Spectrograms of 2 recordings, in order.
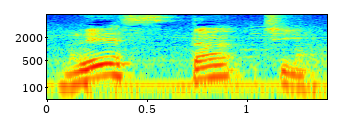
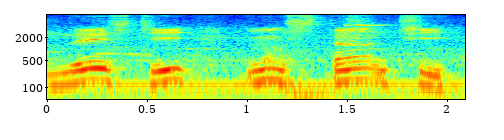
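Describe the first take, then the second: First: The two vowels merge into one, giving three syllables. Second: The two vowels stay separate, giving five syllables. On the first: "formando três" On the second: "separando gramatical, você vai falar neste instante, cinco sílabas"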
